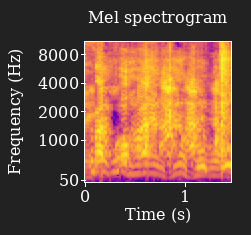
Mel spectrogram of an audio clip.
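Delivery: laughing through the punchline. Real, not acted. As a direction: crack up while saying it. Joking about the fat referee.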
